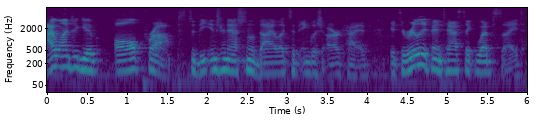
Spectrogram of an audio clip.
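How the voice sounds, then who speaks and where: Speaking at a fairly quick pace, a man with an American accent uses a medium pitch, ordinary pitch variation and a bright, sharp tone. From US Midwest, Wisconsin. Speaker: actor and language tutorial host. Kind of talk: tutorial.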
